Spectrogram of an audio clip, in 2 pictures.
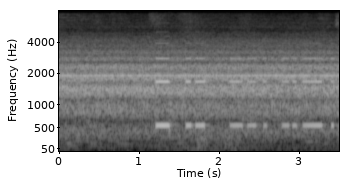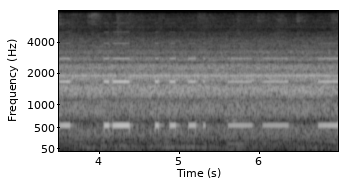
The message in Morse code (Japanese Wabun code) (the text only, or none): none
